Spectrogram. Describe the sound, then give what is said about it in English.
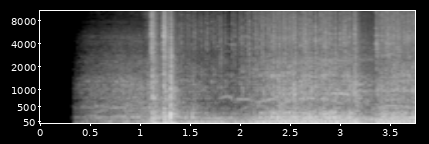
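Heavy engine rumble from a vintage Sherman tank driving down a Boston city street rises quickly from silence into a loud, steady, low drone, with a few sharp clanks early on. “You really can't sneak up on anyone driving a vintage Sherman tank down the streets of Boston.”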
